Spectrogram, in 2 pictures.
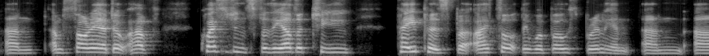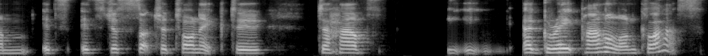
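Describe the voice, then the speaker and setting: A woman chairs an academic panel from a video call, her voice mid-pitched and a little worn. She stammers and repeats words as she gathers her thoughts, and she sounds like she is losing her voice. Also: unhurried, fairly bright tone.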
